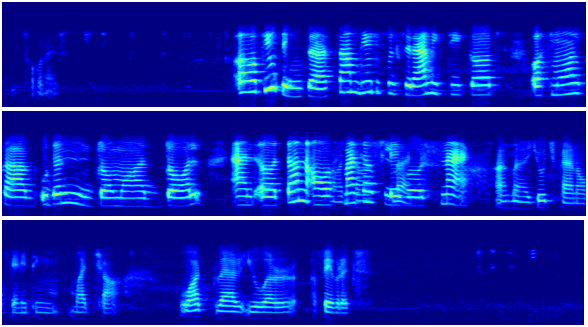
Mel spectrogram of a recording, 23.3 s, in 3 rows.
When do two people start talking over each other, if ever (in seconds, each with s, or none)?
12.1 s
